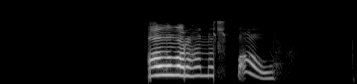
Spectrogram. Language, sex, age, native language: Icelandic, male, 10, Icelandic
